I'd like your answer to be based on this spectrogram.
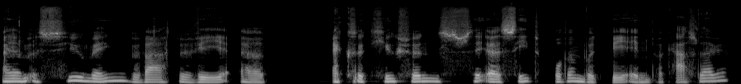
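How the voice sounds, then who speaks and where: A man in a casual online voice chat for a roleplay, thinking aloud with lots of pauses and fillers. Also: medium pitch, no room sound. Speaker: roleplay participant.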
